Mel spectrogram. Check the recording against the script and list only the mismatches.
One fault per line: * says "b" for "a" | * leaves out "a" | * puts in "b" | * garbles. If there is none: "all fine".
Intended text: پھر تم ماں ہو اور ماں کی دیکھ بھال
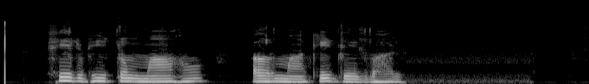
* puts in "بھی"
